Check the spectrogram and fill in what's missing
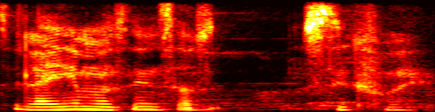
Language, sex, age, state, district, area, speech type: Maithili, female, 18-30, Bihar, Saharsa, rural, spontaneous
